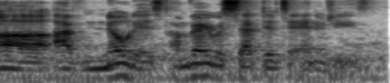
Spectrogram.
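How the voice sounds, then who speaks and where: A man speaks with an American accent and ordinary pitch variation. The room echo is audible, and there is noticeable background noise. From New Jersey. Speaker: vlogger. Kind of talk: personal vlog. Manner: casual, relaxed.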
